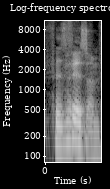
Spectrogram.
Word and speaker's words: FISM: Fism.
